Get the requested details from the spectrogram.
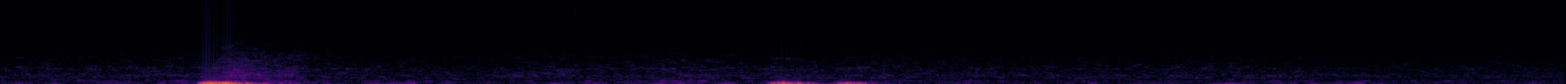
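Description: A young woman murmurs and sighs quietly, close to a microphone.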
